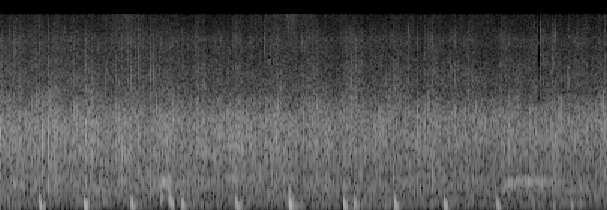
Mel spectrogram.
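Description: An audience claps steadily in praise, a dense, continuous patter of many hands with rhythmic beats underneath, moderately loud throughout and with no one speaking over it.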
